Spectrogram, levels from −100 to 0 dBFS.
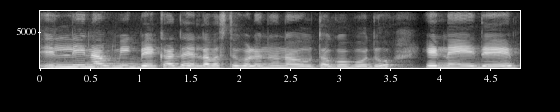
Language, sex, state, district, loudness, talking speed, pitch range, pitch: Kannada, female, Karnataka, Shimoga, -18 LUFS, 135 wpm, 215-245 Hz, 230 Hz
